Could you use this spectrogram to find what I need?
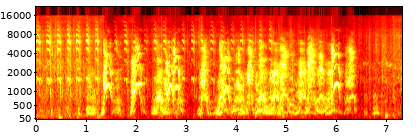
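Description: Puppies yip and whine excitedly.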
